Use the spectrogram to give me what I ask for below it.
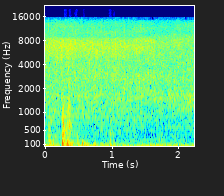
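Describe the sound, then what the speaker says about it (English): Salmon fillet searing in a hot pan gives a steady, bright sizzle with a few soft clunks near the start as the fish is flipped. "And so we'll flip our fish. A nice sear on there."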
